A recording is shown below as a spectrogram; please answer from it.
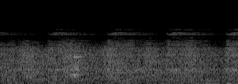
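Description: Steady rushing noise with no speech, under a distorted video transition.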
